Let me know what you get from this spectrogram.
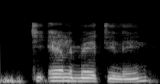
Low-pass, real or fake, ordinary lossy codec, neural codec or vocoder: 7.2 kHz; fake; AAC, 48 kbps; codec, 44.1 kHz, 7.8 kbps, Pupu-Codec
